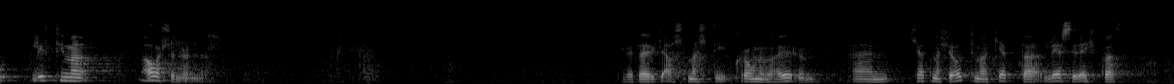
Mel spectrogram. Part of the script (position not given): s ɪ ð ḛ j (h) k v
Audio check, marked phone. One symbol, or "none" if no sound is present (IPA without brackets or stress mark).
h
